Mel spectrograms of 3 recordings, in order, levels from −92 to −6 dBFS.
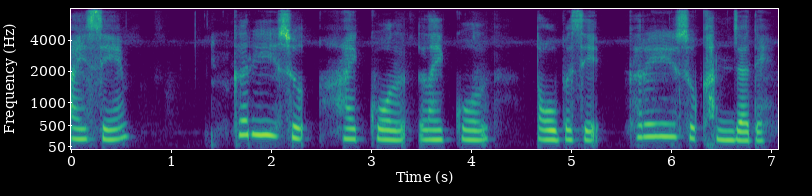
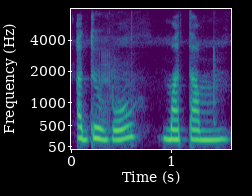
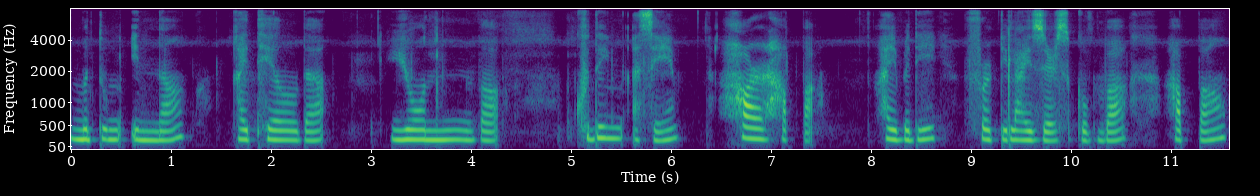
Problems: none marked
